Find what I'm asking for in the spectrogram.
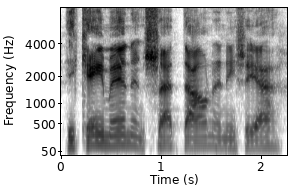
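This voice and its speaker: A man in his eighties who owns a gym tells old stories in an interview, rambling and repeatedly saying "I says" as he quotes others. His mid-range voice is steady with vocal fry, at a moderate pace, over crowd noise.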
